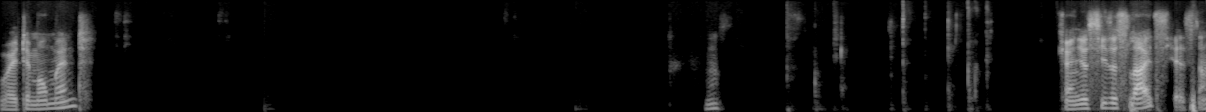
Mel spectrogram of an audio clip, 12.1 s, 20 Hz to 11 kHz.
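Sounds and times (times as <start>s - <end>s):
computer mouse clicks: 7.9s - 10.0s.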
